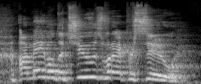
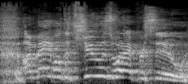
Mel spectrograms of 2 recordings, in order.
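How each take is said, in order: First: A cartoony, swaggering put-on voice. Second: A put-on anime character voice. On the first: "Try cartoony and swaggy" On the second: "Try anime character"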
